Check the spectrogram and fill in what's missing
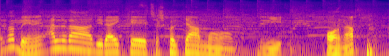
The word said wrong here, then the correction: ONAR: si legge così. – Ma si scrive ONAR.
